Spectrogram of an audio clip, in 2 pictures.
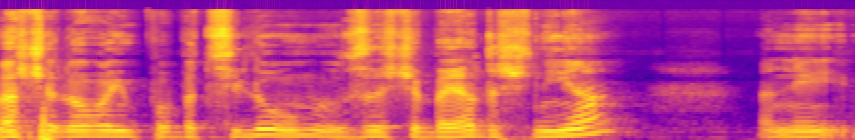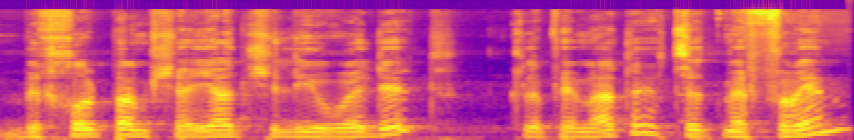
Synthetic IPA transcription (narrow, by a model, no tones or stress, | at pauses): maʃe̞lo̞ʁaimpo̞bat͡silumhuzeʃe̞bajadaʃniaː | nḭbeχo̞lpaːmʃeajadʃelijoʁe̞de̞t | klape̞jmatajot͡se̞tmeafʁen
